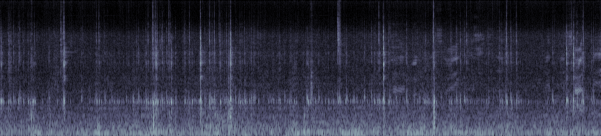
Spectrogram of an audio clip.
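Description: Raindrops patter and tap on a car windshield.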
